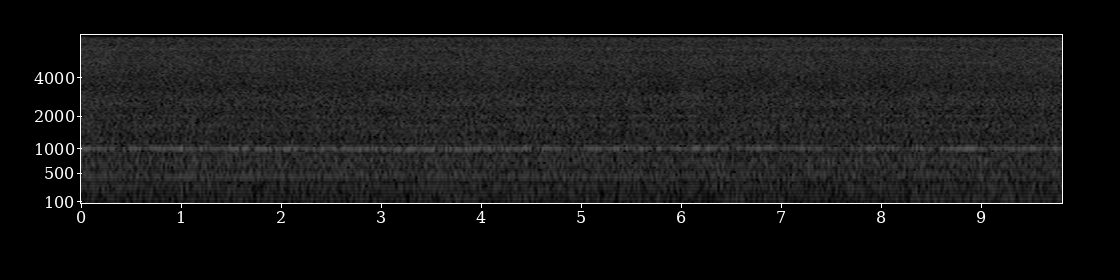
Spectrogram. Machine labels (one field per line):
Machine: fan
